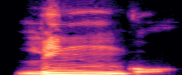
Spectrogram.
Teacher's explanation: R is somewhere between English R and L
